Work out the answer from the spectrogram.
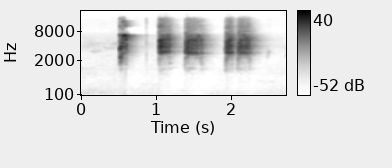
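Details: A black francolin, locally kala teetar, held for sale, delivers a rough, buzzy call of four harsh bursts, the last broken into two parts, with near silence between notes.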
